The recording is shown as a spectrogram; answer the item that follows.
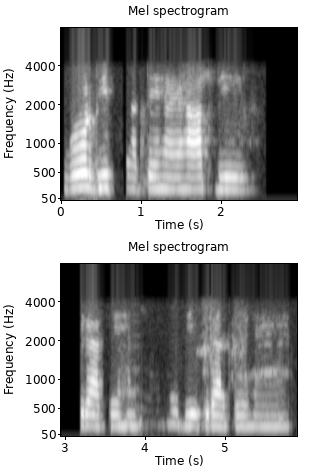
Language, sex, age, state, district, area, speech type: Hindi, female, 45-60, Uttar Pradesh, Prayagraj, rural, conversation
